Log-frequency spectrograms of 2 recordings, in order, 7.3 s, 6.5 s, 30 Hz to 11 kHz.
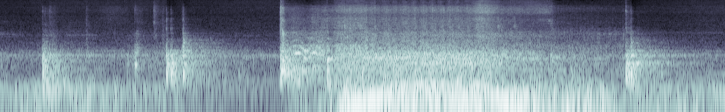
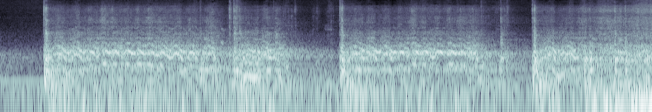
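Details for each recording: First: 1977 Ford F-250 4x4, 351 Cleveland V8, running on gasoline from a temporary fuel tank. Short cranking bursts, then it catches, roars briefly, fades and dies. Hard start and stalling; a fuel supply issue is suspected. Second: 1977 Ford F-250 4x4 with 351 Cleveland V8, first start after revival, fed from a temporary gas tank with old fuel: fires with throttle blips and dips, then settles into a steady run, some smoke.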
